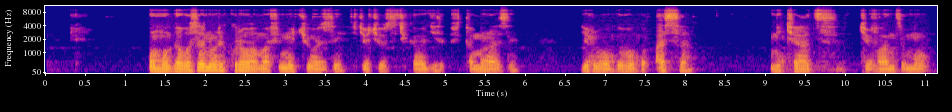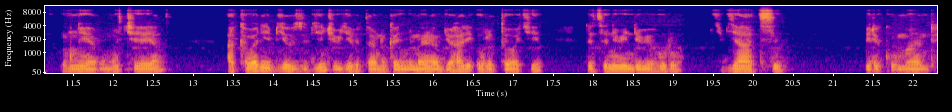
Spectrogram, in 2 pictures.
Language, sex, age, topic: Kinyarwanda, male, 25-35, agriculture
